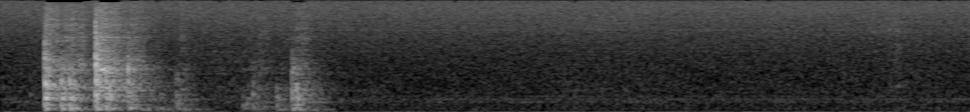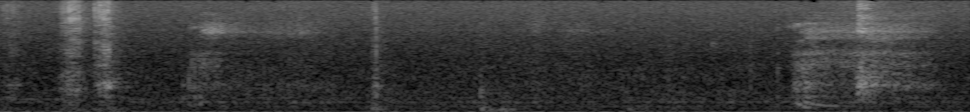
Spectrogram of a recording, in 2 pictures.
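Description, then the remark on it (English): A loud clatter and clunk as dishes are slid into an oven and its door shuts, followed by quieter scattered knocks and a faint thump near the end. “I'm gonna put these in the oven.”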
